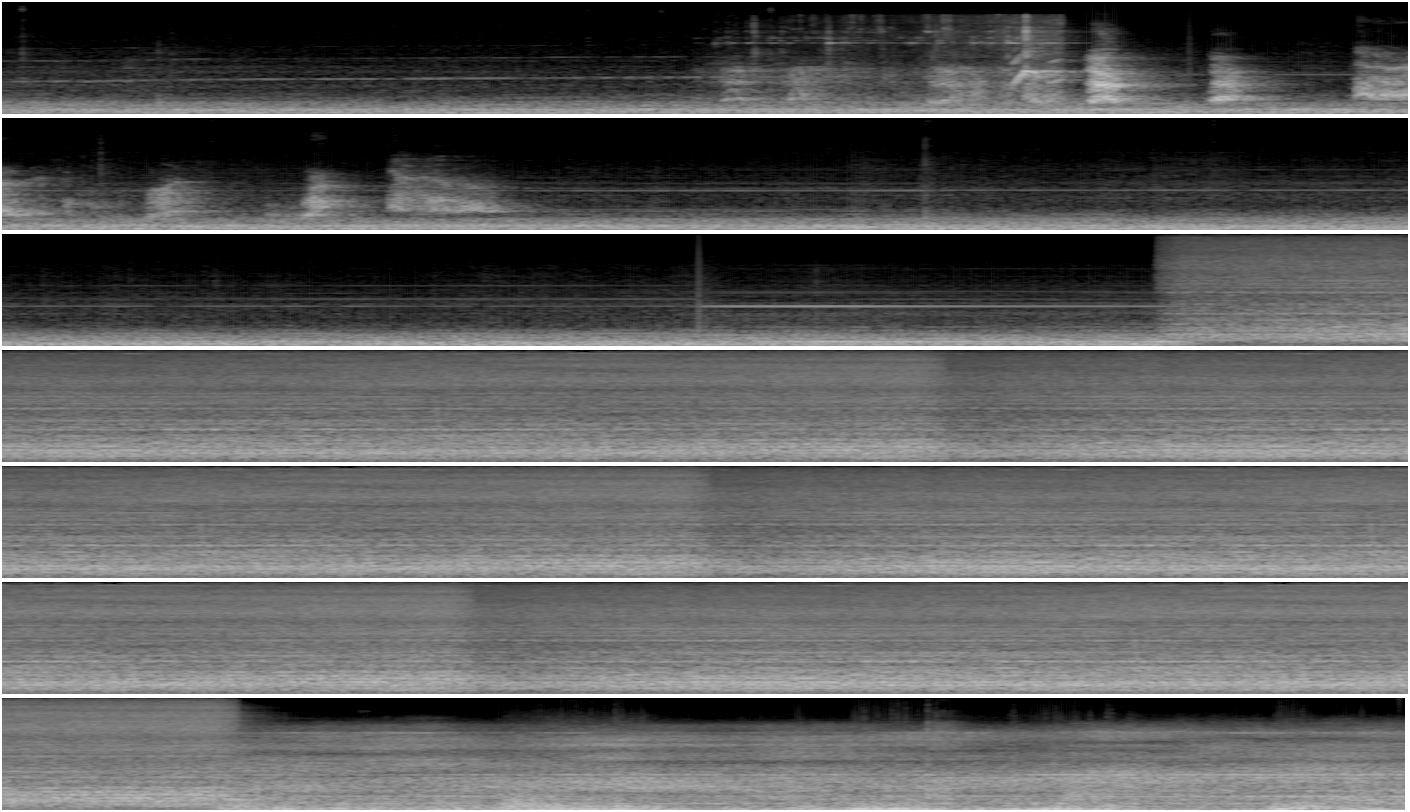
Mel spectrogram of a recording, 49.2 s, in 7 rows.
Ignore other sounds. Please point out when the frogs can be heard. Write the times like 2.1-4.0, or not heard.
not heard.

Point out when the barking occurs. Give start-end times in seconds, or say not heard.
3.5-9.6.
